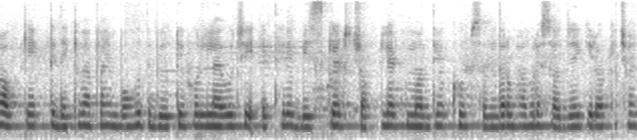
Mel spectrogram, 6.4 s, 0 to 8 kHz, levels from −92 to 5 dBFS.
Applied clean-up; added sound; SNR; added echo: none; none; none; none.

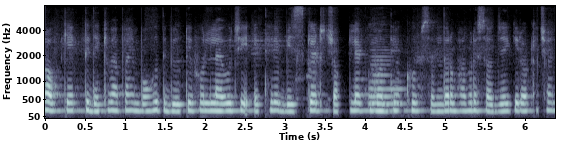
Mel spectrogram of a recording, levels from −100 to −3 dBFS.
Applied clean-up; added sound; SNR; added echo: neural mask model RNNoise.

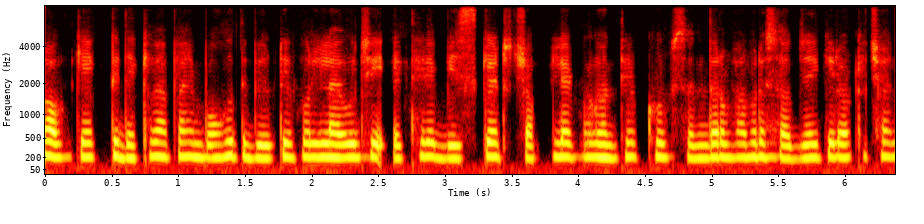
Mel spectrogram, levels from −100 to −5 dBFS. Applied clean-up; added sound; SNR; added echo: neural diffusion model UNIVERSE++.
